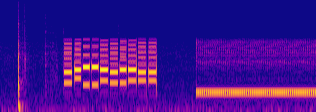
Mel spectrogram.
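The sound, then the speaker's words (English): A phone handset clicks, a quick run of dialing beeps follows, then a steady electronic ringing tone hums on the line as an outgoing call is placed to a man who is away at a conference. Nobody speaks. “Can you get him on the phone? Sure. He's at a conference, but let me try and get him.”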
